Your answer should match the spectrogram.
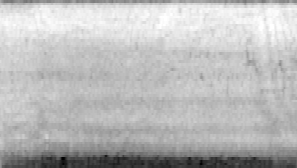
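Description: A pressure cooker's valve, switched to venting, releases hot steam in a loud, continuous, steady hiss that stays close and unbroken throughout.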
